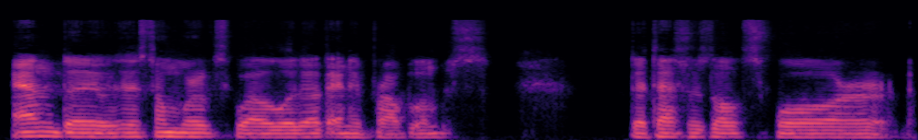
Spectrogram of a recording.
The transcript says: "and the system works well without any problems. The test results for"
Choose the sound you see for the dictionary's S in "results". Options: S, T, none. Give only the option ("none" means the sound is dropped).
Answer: S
